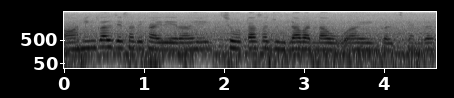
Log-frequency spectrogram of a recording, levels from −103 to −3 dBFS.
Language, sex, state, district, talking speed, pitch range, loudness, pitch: Hindi, female, Madhya Pradesh, Dhar, 195 wpm, 190-215 Hz, -15 LUFS, 200 Hz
